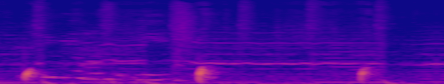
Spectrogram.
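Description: Three loud wet plops, a little under a second apart, from a wooden maderotherapy tool worked in strokes over oiled skin, over background music.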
